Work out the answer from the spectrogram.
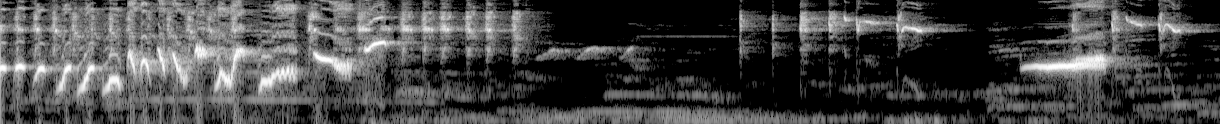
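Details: Captive white-rumped shama in relaxed afternoon song, starting with a rapid tumbling series of slurred whistles and rattles, then quieter scratchy notes and a loud rich whistled phrase near the end.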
